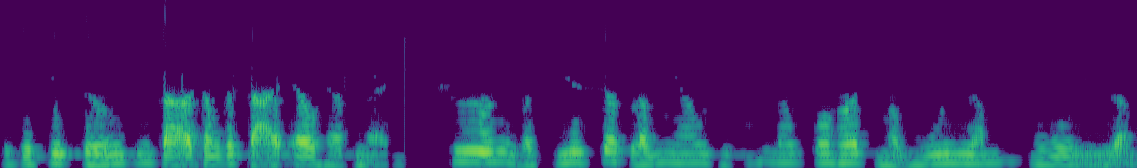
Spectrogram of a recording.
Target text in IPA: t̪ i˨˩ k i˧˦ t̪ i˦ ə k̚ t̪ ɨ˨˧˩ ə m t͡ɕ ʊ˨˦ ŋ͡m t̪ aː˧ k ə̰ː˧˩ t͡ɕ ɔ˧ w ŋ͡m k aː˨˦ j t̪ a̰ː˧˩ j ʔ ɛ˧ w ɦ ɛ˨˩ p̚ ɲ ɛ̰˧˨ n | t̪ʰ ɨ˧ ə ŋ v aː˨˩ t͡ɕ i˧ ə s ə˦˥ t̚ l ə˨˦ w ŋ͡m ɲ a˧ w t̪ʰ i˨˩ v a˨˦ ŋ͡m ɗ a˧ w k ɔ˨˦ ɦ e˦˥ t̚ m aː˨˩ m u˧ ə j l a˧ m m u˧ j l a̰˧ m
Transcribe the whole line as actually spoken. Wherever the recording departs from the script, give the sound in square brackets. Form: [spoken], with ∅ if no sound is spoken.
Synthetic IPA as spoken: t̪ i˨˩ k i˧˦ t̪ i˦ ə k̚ t̪ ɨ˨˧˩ ə [ŋ] t͡ɕ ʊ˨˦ ŋ͡m t̪ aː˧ [ʔ] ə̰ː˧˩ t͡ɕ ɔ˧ w ŋ͡m k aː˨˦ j t̪ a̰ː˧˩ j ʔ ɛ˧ w ɦ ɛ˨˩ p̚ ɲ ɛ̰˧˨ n | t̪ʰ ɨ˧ ə ŋ v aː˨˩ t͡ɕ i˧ ə s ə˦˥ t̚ l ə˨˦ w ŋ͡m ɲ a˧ w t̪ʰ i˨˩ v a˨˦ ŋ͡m ɗ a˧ w k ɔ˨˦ ɦ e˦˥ t̚ m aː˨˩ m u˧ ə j l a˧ m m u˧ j l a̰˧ m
